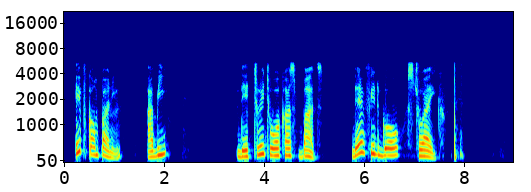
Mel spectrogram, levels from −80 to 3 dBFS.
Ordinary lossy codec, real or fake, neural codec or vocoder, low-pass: none; real; none; 5.4 kHz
